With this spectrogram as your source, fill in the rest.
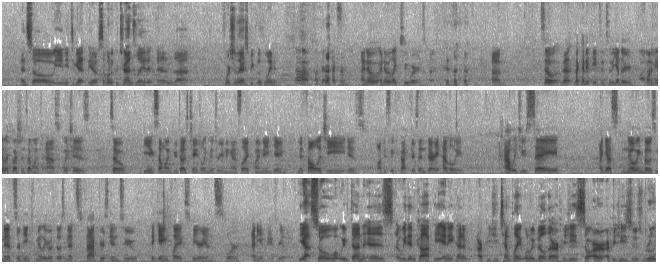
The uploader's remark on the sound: Dispatches from PAX Unplugged. On-the-spot quick interviews. Please forgive the sound quality; the interviews were conducted using a tiny microphone in a crowded and busy expo hall, and voices don't always travel well through N95 masks.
